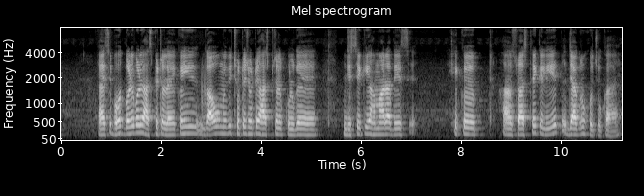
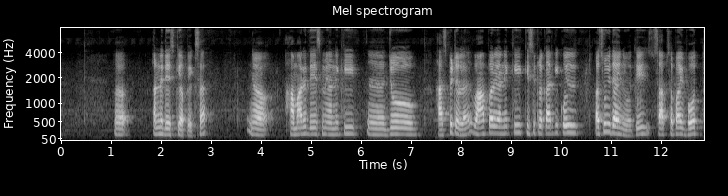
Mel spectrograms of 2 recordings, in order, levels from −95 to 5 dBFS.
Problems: constant background noise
